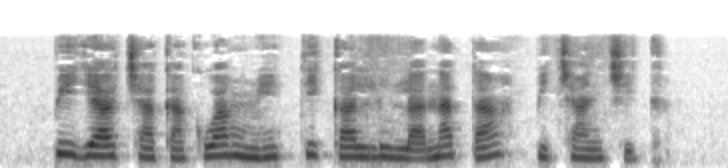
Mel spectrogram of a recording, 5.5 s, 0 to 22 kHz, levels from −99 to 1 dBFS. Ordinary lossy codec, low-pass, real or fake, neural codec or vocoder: MP3, 48 kbps; 9.9 kHz; fake; vocoder, 22.05 kHz, 80 mel bands, Vocos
